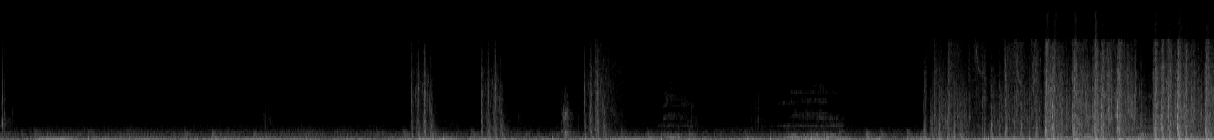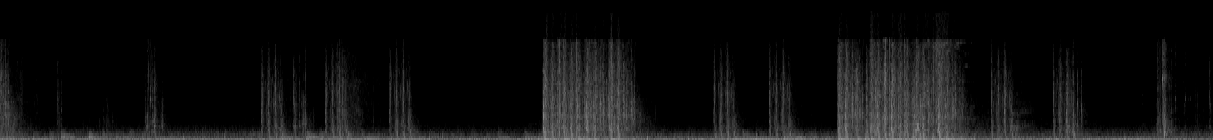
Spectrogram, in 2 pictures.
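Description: Gunfire in the video game Star Citizen from a scoped gun with heavy kick: scattered single shots and clusters of rapid bursts over a steady background hum, loudest around the middle and later stretches.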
